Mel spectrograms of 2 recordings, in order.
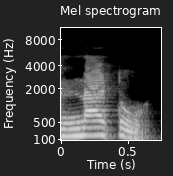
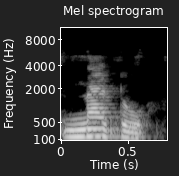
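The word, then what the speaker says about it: NATO: उसी प्रकार इसको एन ए टी ओ नहीं पढ़ते है नैटो क्या पढ़ते है? नैटो और नैटो कंट्री और न का साउंड है तो क्या आएगा?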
